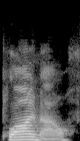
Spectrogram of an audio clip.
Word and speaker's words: Plymouth: does pouth mean yes Plymouth is how it's pronounced I know it looks like it really looks like ply mouth but it's Plymouth um that was one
